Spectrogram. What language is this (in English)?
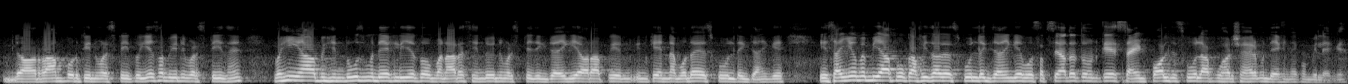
Urdu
